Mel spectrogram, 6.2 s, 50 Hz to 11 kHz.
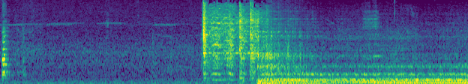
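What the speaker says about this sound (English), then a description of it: "I want to give you guys a cold start up of what the exhaust sounds like now" A 2014 Chevrolet Silverado pickup cold-starts, cranking and catching at once, then settles into a loud, steady, deep straight-piped exhaust rumble that continues close by.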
